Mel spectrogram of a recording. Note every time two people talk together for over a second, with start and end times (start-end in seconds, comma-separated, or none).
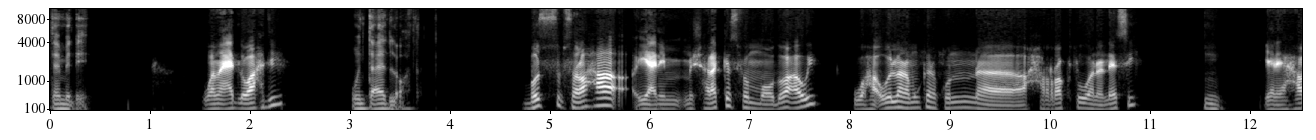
none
